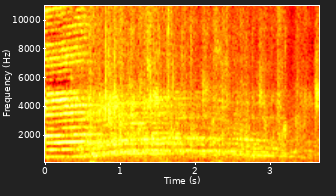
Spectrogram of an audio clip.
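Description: Supporters of candidate 01 at a school student-council debate cheer and shout together as a loud crowd, their voices rising sharply at the start and then thinning out over a few seconds.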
